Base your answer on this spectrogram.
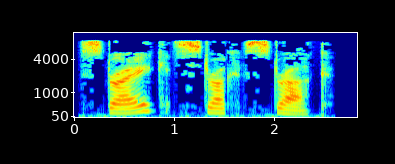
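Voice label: "strike", English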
